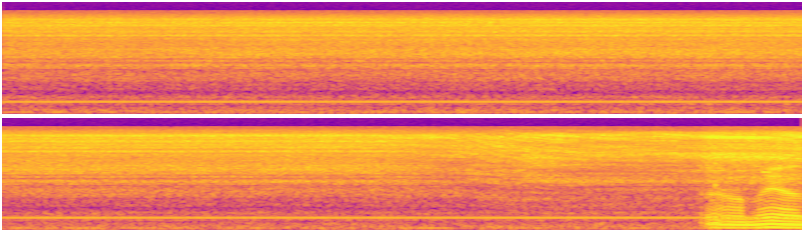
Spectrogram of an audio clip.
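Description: Hot air rework station blowing steadily while desoldering a small chip: a soft, even hiss of air with a steady whine under it.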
